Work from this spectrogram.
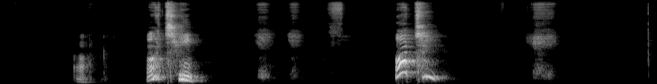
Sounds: Sneeze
